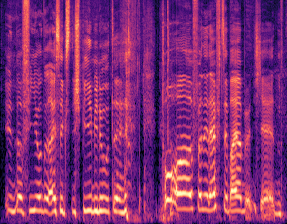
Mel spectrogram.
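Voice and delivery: echoing stadium announcer. Pretend. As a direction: belt out the goal like the stadium speaker. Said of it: "Das macht irgendwie Spaß".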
